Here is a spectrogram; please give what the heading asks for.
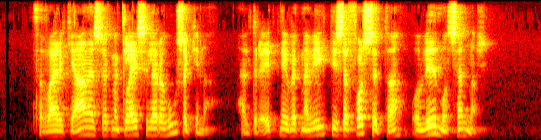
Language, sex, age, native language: Icelandic, male, 40-49, Icelandic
